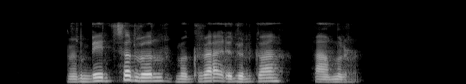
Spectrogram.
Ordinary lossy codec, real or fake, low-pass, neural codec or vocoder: AAC, 48 kbps; fake; 7.2 kHz; autoencoder, 22.05 kHz, a latent of 192 numbers a frame, VITS, trained on one speaker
